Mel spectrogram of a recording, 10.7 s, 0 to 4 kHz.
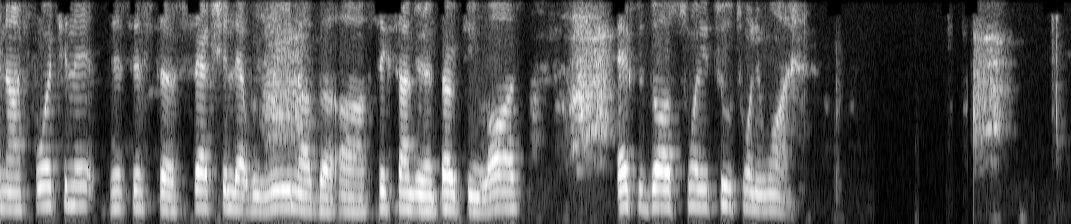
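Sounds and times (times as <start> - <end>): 
speech: 0.0 - 8.1
chicken clucking and squawking: 5.4 - 6.2, 9.7 - 10.2.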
